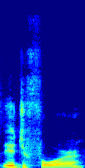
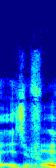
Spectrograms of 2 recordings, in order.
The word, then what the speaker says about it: Ejiofor: So you just have to look at it like chew instead of chi with the I.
